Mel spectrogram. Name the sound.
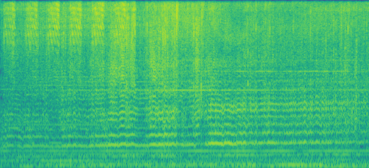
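housefly flying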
